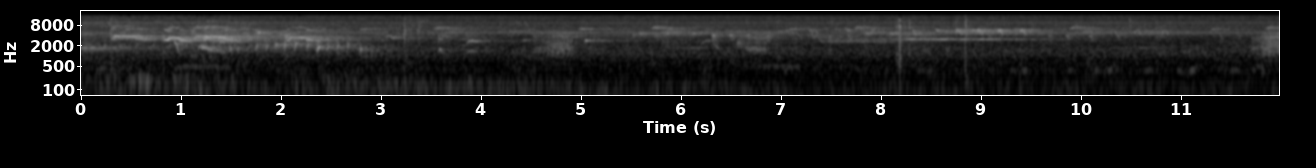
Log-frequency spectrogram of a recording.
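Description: Several birds calling and chirping, busiest in the first few seconds, with a quick run of repeated rising notes; fainter calls go on after that.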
